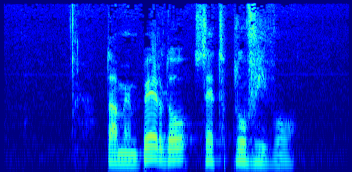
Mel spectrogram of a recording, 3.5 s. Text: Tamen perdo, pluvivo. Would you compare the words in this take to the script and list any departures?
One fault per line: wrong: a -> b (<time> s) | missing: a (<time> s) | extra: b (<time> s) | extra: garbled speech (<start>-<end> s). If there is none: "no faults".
extra: sed (1.9 s)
